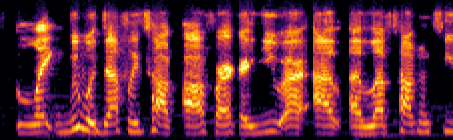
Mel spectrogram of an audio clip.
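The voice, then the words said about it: Baltimore accent. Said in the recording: “Are you from Baltimore? ... I heard the accent.”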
